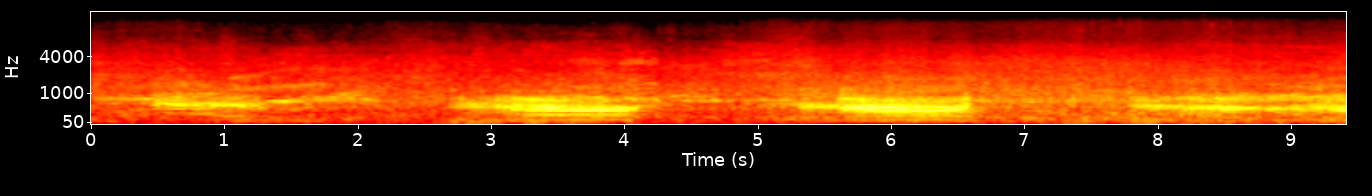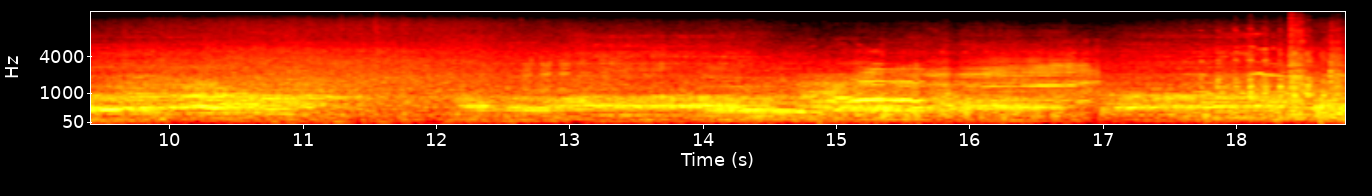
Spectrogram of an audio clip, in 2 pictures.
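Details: Northern fur seals on Skala Dolgaya, Lovushki Islands, Northern Kurils, give hoarse, throaty bleats and roars over a steady, noisy colony chorus.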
